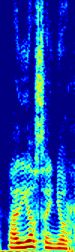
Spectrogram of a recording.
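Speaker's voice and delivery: put-on light, high girl's voice; young girl Isabel. A narrator's reading. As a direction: lift the voice up for the little girl.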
